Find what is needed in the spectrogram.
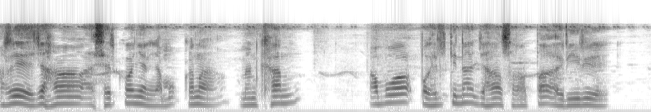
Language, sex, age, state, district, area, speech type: Santali, male, 60+, West Bengal, Purulia, rural, spontaneous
